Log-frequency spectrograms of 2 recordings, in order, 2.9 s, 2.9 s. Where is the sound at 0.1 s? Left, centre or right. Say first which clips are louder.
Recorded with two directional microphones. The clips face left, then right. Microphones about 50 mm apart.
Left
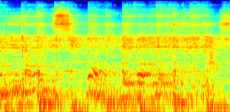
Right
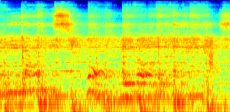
Right 2 dB; right.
